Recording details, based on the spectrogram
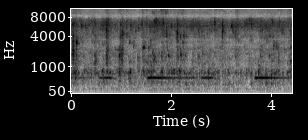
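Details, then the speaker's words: Bursts of bubbling water as a breath is blown through a tube into a half-filled water bottle, mask lowered; bubble positive expiratory pressure exercise demonstrated by a physiotherapist as respiratory physiotherapy for COVID patients, to clear secretions. "donc je baisse le masque donc je vais souffler tout simplement"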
